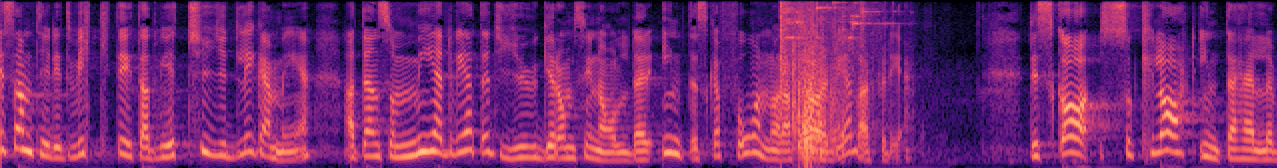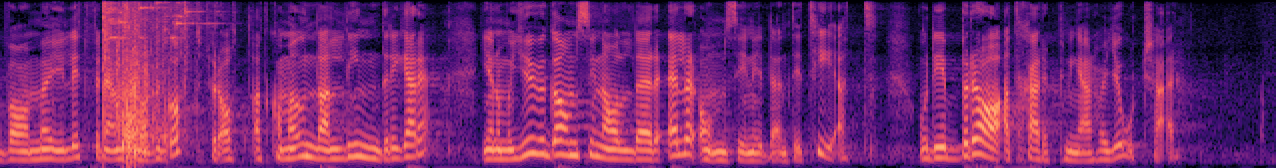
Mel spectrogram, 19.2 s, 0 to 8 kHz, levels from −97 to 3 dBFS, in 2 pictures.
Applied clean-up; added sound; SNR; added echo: none; Shatter; 2 dB; none.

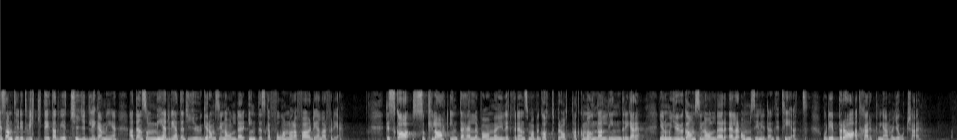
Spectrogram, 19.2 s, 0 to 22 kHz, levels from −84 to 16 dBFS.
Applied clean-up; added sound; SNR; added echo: none; none; none; none.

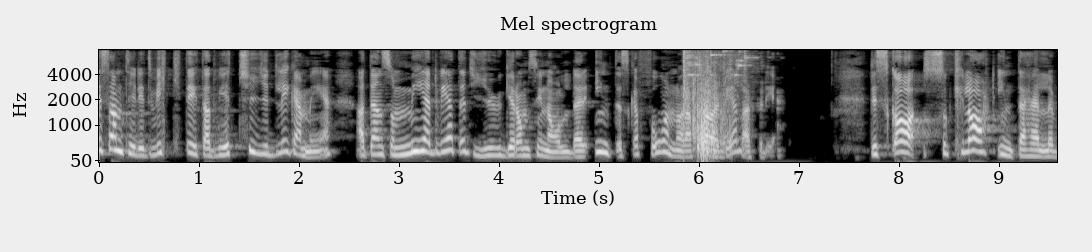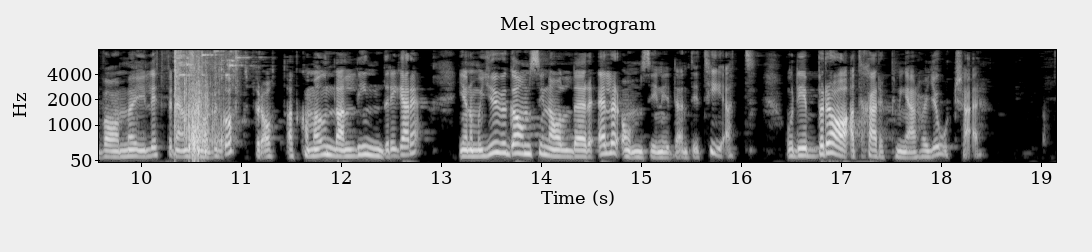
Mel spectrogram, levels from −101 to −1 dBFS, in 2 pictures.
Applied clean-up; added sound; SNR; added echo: classical method Wiener filter.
